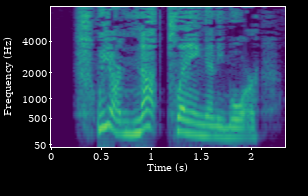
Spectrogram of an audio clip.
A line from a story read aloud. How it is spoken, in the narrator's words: I tried to yell, but Simon took that moment to place his hand over my mouth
